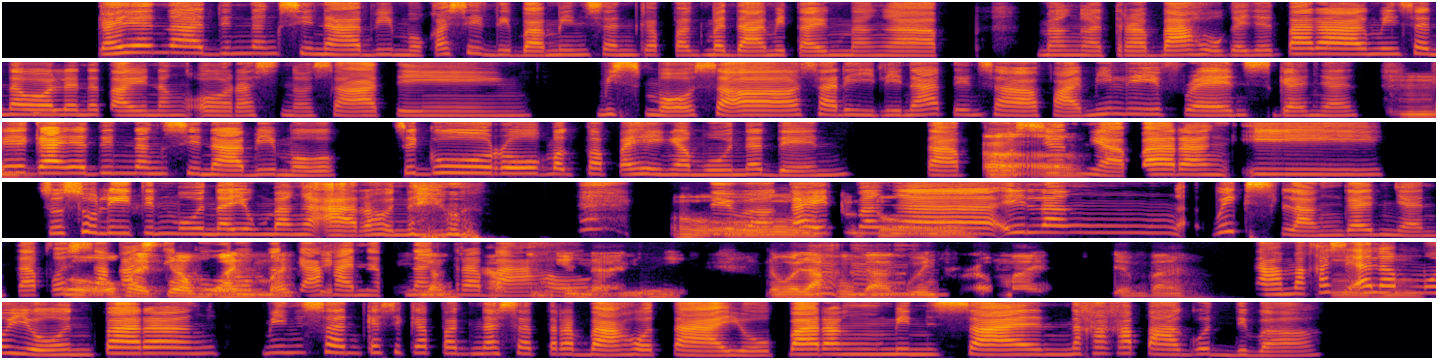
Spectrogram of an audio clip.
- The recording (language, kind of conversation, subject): Filipino, unstructured, Ano ang gagawin mo kung bigla kang mawalan ng trabaho bukas?
- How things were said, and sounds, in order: laughing while speaking: "yun"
